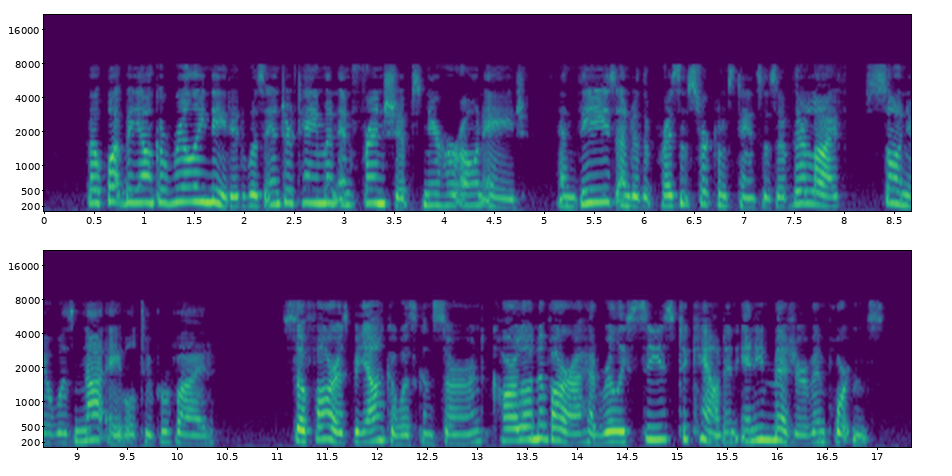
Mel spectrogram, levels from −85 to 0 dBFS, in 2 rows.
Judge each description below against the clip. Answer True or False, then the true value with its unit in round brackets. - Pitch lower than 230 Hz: False (250 Hz)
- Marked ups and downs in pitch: False (4.8 semitones)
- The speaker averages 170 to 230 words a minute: False (160 wpm)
